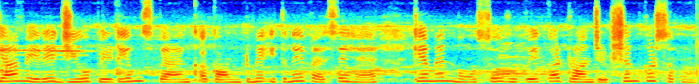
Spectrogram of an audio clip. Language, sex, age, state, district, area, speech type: Urdu, female, 18-30, Delhi, East Delhi, rural, read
